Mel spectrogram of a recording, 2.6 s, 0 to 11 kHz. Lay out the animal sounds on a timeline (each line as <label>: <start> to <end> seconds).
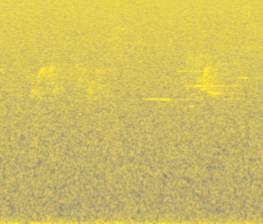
Red-eyed Vireo (Vireo olivaceus): 0.0 to 2.6 seconds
